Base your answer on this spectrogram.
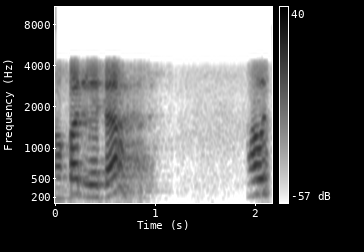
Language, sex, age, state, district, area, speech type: Odia, female, 60+, Odisha, Angul, rural, conversation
